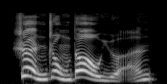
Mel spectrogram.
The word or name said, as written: 任重道远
